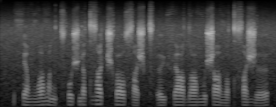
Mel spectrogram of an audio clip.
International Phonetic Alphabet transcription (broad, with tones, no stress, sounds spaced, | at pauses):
θ e˨ v ðˤ i˦ ðˤ ə˨ ŋ t͡sʰ o˧ ʃ j ə˦ t zˤ i˦ t͡ʃʰ ʊ˦ y̯ sˤ e˨ ʃ t͡sʼ ə˧ y̯ f ɛ˧ y̯ dˤ ə˧ u̯ v ʊ˧ ʃ e˨ ðˤ ʊ˨ t sˤ ɪ˧ ʒ ə˨˦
